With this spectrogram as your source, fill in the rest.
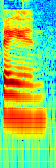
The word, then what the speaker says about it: Feyen: I think you say Feyen is how you're supposed to pronounce her surname. People struggle with it, but it's just 5 Jennie letters. Feyen.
